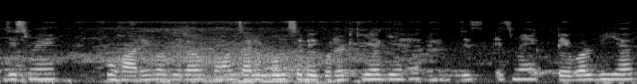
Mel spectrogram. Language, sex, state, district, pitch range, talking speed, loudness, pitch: Hindi, female, Chhattisgarh, Raipur, 215-230 Hz, 160 wpm, -17 LUFS, 225 Hz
